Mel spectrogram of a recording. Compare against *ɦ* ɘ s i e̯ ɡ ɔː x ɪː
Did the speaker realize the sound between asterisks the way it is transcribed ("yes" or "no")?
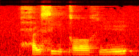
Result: no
